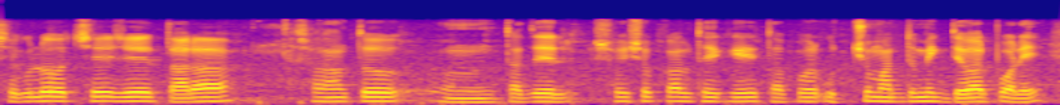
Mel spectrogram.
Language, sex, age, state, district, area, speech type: Bengali, male, 30-45, West Bengal, Paschim Bardhaman, urban, spontaneous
